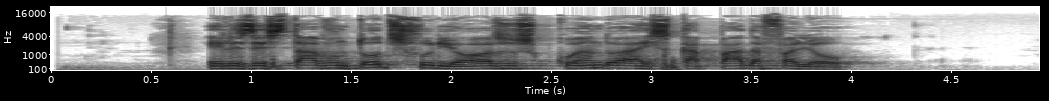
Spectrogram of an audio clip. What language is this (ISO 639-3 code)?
por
